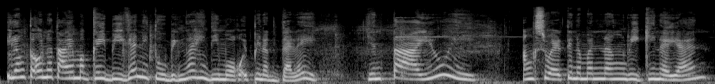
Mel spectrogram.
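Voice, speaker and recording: An actress playing a blunt, sceptical young best friend in a radio drama, sassy and mock-exasperated, with a Filipino accent. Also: female voice, high-pitched, expressive, normal speed, darkish tone. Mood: sassy, teasing.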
